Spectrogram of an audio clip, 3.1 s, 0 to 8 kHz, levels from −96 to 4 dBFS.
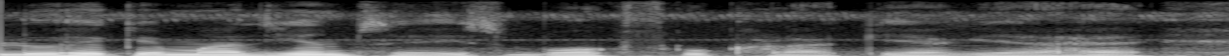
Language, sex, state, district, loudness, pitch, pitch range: Hindi, male, Jharkhand, Garhwa, -16 LUFS, 110 Hz, 95-125 Hz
